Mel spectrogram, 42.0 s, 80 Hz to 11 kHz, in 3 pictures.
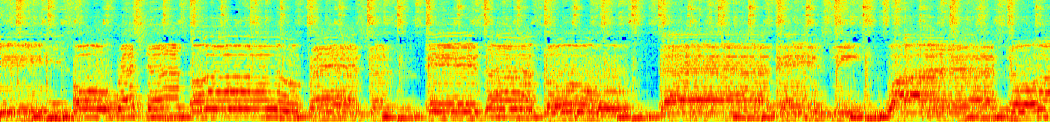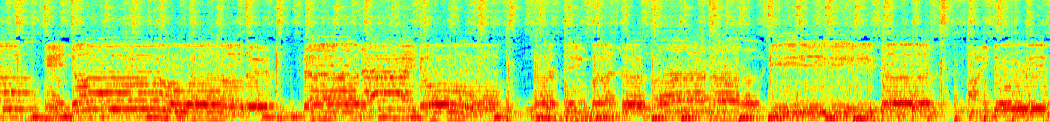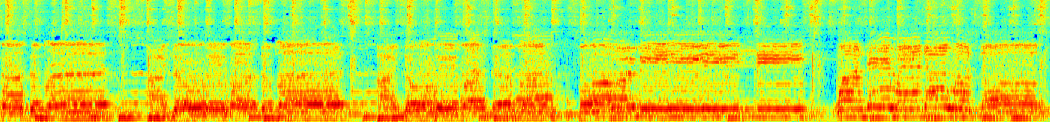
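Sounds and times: gospel singing: 0.0s - 42.0s
hand drum beat: 0.0s - 42.0s
keyboard: 0.0s - 42.0s.

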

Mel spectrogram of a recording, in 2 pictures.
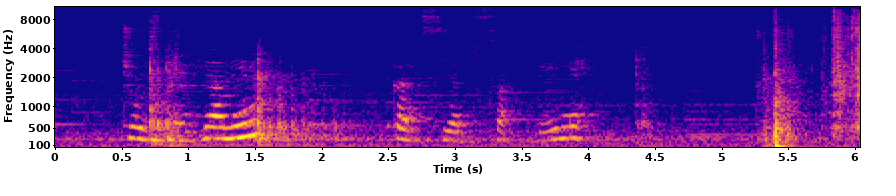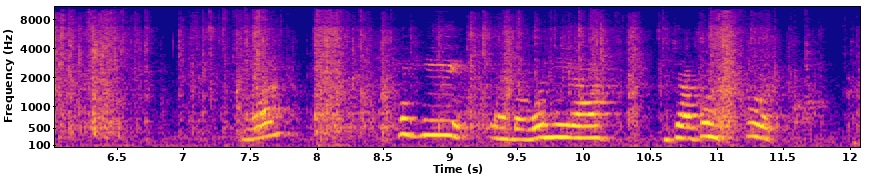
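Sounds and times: plastic bag crinkling: 5.7s - 12.0s.

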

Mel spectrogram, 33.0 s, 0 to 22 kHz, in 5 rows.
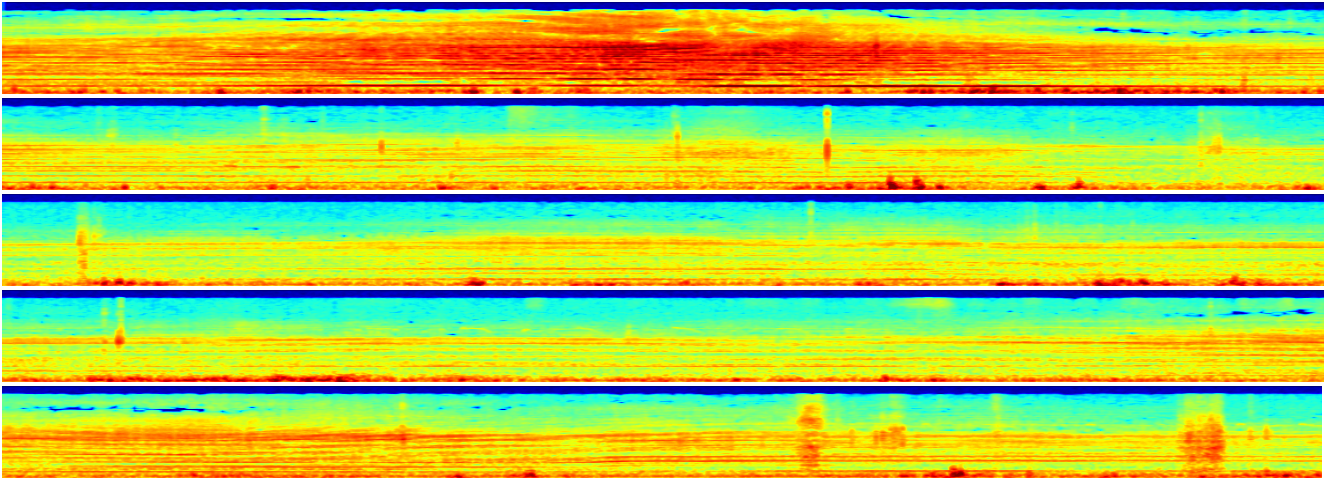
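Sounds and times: model airplane engine buzzing: 0.0s - 33.0s.

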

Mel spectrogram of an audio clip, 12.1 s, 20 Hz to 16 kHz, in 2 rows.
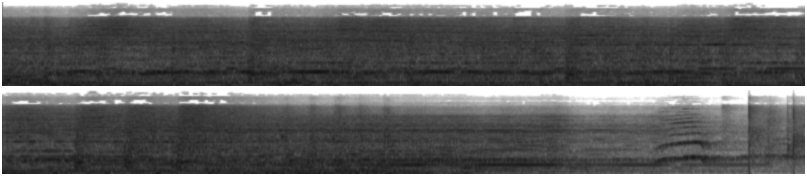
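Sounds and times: rock band chord ringing out: 0.0s - 10.9s
audience cheering and clapping: 11.0s - 12.0s.

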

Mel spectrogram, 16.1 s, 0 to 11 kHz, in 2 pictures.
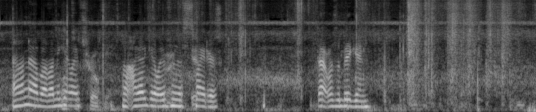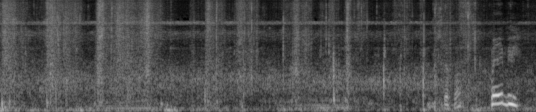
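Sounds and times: footsteps through dry leaves: 5.8s - 15.4s.

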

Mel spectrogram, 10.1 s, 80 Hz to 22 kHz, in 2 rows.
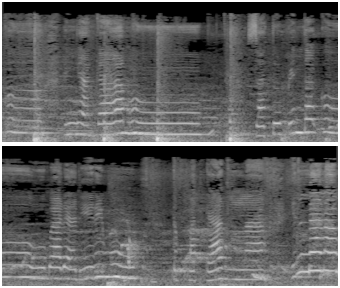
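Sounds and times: girl singing a love song: 0.0s - 10.0s.

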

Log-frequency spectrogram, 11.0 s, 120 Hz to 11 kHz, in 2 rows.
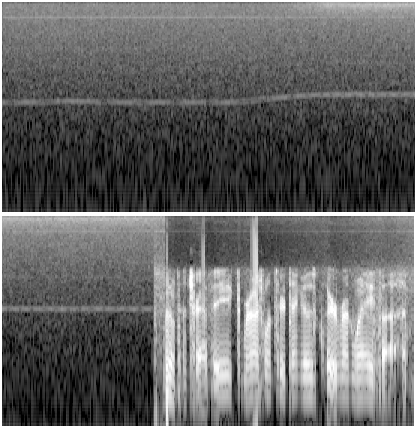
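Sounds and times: steady electrical hiss: 6.4s - 11.0s
thin faint whine: 7.6s - 11.0s.

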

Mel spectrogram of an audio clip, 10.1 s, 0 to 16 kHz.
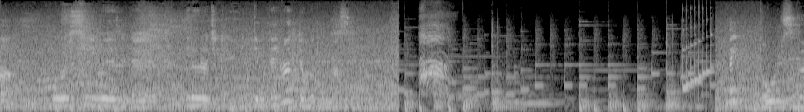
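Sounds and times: light plucked music: 5.0s - 10.0s.

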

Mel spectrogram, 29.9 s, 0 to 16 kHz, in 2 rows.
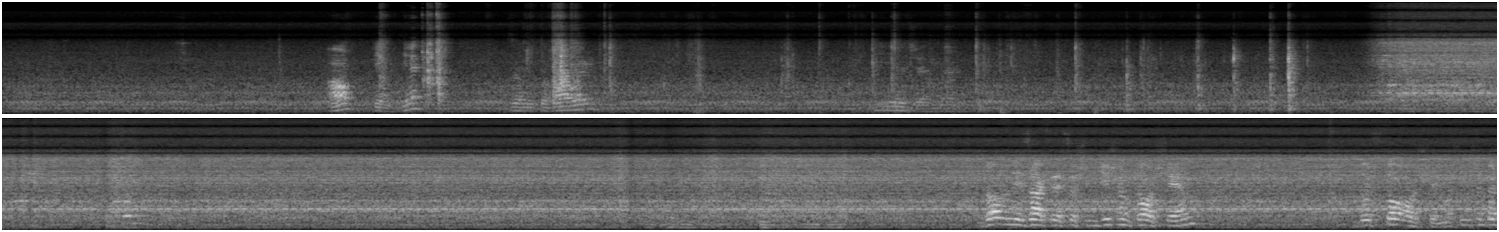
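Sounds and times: radio static hiss with whistling: 13.8s - 29.9s.

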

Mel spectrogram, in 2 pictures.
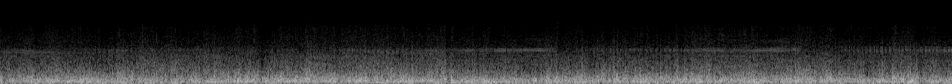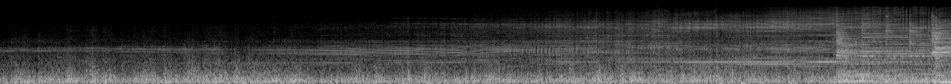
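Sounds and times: moped engine drone: 0.0s - 19.0s
wind rumble on microphone: 0.0s - 19.0s.

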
